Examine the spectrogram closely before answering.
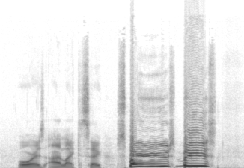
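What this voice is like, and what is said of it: Weak imitation of another person's voice. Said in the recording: “my impression of Christian von Youngblood, but it was a little weak ... Pretty weak”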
